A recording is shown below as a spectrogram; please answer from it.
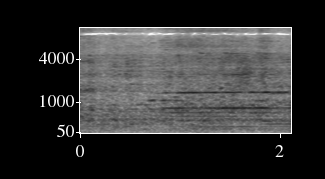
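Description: Electronic train-whistle sound effect from the speaker of a Thomas the Tank Engine ride-on kiddie train, a single held tone lasting a little over a second in the second half, over a general din.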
